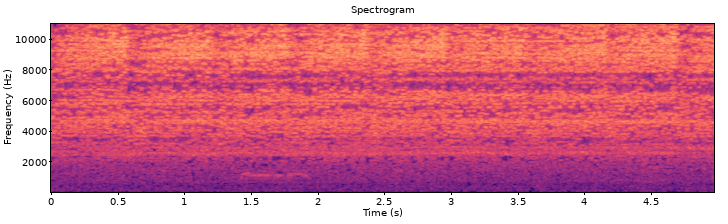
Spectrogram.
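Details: Cicadas (garengpung) calling together as a chorus, heard alongside spotted doves: a dense, steady high-pitched hiss with faint rhythmic pulsing throughout, plus a brief soft tone near the middle.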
